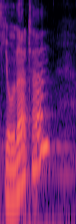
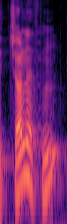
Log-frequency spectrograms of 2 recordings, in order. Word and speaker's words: Jonathan: My name is Jonathan, or you can pronounce it the English way, which would be Jonathan, and I have a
